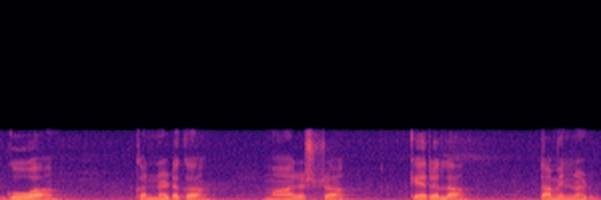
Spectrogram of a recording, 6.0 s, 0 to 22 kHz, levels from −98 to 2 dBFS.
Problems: continuous background conversations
